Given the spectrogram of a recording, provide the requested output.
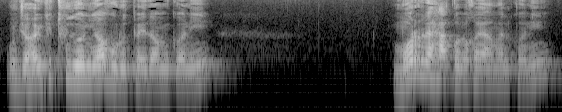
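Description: A man's voice: a little high, fairly even intonation, mellow. A man giving an earnest, emphatic religious lecture as a cleric, repeating his key points.

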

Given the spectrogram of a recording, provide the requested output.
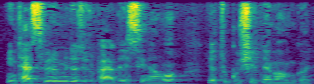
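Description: A man giving a religious lecture, telling stories and often dropping to a soft, low voice. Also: little pitch movement. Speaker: cleric.

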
